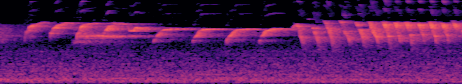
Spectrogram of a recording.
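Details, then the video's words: Canary singing in the morning: a series of arched, slurred notes repeated about three times a second, speeding into a dense high trill of rapid chirps. "Canary Morning Singing"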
